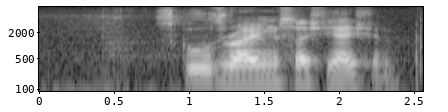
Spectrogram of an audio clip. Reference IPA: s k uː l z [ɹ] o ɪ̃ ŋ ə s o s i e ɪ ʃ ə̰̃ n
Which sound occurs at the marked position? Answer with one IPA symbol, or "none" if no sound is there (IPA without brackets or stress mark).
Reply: ɹ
